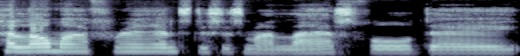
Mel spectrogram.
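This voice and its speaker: At a very slow pace, a woman with a medium pitch and lively intonation is heard in a dry, close sound with no echo. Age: 60s. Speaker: lifestyle vlogger. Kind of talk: casual vlog.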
